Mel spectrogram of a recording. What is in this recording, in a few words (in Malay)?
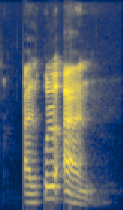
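"al-quran", Malay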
